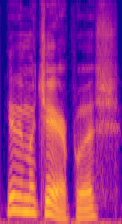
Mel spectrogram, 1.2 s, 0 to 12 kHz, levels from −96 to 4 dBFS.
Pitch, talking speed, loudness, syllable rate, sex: 160 Hz, 245 wpm, -16 LUFS, 5.7 syllables/s, male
